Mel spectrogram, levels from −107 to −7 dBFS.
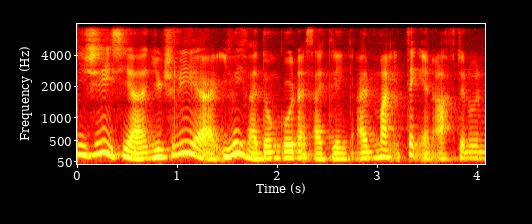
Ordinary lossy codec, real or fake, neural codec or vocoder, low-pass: none; real; none; 7.2 kHz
